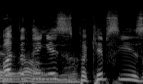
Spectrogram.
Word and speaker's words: Poughkeepsie: like the word the the town Poughkeepsie that's pronounced totally different totally different totally different like I would have said like Poff keepsie right right and it's not like that but the thing is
